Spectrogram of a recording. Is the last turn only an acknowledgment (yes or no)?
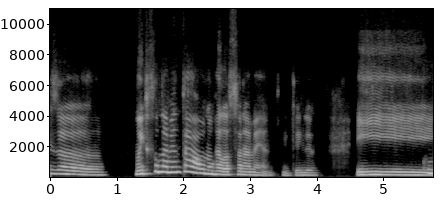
yes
